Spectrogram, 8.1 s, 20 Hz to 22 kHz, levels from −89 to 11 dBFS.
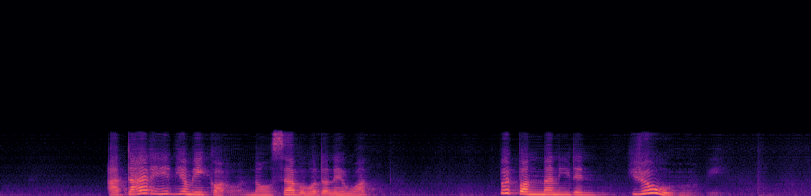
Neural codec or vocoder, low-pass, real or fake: codec, 16 kHz, 0.2 kbps, FocalCodec; 7.2 kHz; fake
